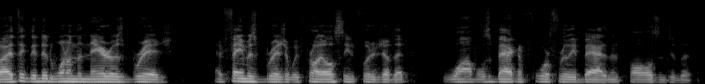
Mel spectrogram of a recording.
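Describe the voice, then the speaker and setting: A male podcast host talking at a middling pitch in a loose, rambling chat. He pads his sentences with "like" and "uh" and sounds keen and easygoing about what he's telling. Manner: rambling, full of "like" and "uh".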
